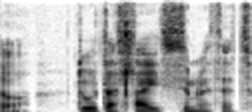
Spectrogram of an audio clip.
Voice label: "llaith", Welsh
